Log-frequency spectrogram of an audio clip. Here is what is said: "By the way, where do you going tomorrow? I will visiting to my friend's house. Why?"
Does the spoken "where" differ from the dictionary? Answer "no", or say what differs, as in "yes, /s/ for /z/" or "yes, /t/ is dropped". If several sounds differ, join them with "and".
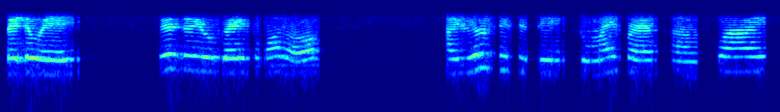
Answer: yes, /l/ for /ɹ/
